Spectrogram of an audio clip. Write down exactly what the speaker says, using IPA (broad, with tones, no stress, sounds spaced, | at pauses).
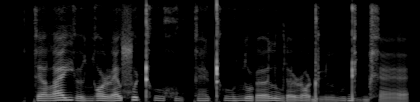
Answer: k ɛ˨ lˠ æ˦ j ø˨ ʎ ɔ˦˨ ɭ æ˦ sʷ i˦ ʈʰ o̤˦ x ṳ˨ k æ̤˦ ʈʰ o̤˦ ʎ u˨ ɽ œ˨˦ l u˨ ɾ œ˨˦ ɭ ɔ˨ ɖ y˨ l ṳ˦ ɖ i̤˨ b x æ˨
